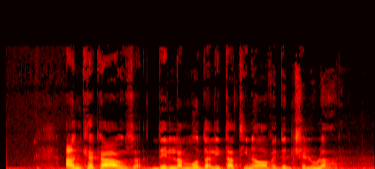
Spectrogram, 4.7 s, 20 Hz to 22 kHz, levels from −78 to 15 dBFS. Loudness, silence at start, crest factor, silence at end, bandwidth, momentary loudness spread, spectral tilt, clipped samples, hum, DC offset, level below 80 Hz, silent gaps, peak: -23 LUFS; 0.1 s; 22 dB; 0 s; 16 kHz; 22 LU; -7 dB/octave; under 0.1%; none; under 0.1%; -36 dBFS; none; -2 dBFS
